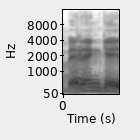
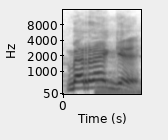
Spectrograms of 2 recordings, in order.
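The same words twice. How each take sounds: First: The word is said plainly, without flair. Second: The word is said with lively, showy flair. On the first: The speaker calls it wrong. "발음부터가 메렝게 이러면은 맛깔이 안 납니다" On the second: The speaker calls it right. "이런 데는 이제 메렝게"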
